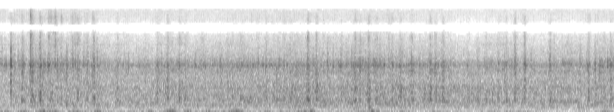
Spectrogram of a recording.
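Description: Mountain bike rolling along a dry dirt trail, heard from a handlebar-mounted camera: steady tyre and ride noise with scattered clicks and rattles as it goes over bumps.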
